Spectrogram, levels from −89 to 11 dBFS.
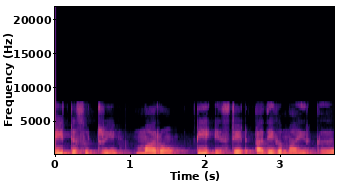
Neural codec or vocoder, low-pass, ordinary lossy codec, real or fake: none; none; none; real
